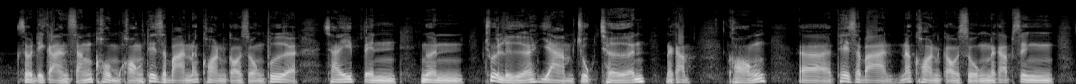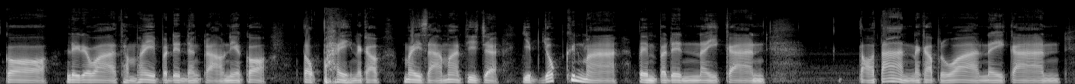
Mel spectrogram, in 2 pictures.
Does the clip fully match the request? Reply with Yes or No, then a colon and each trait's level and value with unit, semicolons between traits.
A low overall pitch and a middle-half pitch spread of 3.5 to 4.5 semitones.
No: very low, 95 Hz; average, 3.0 semitones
